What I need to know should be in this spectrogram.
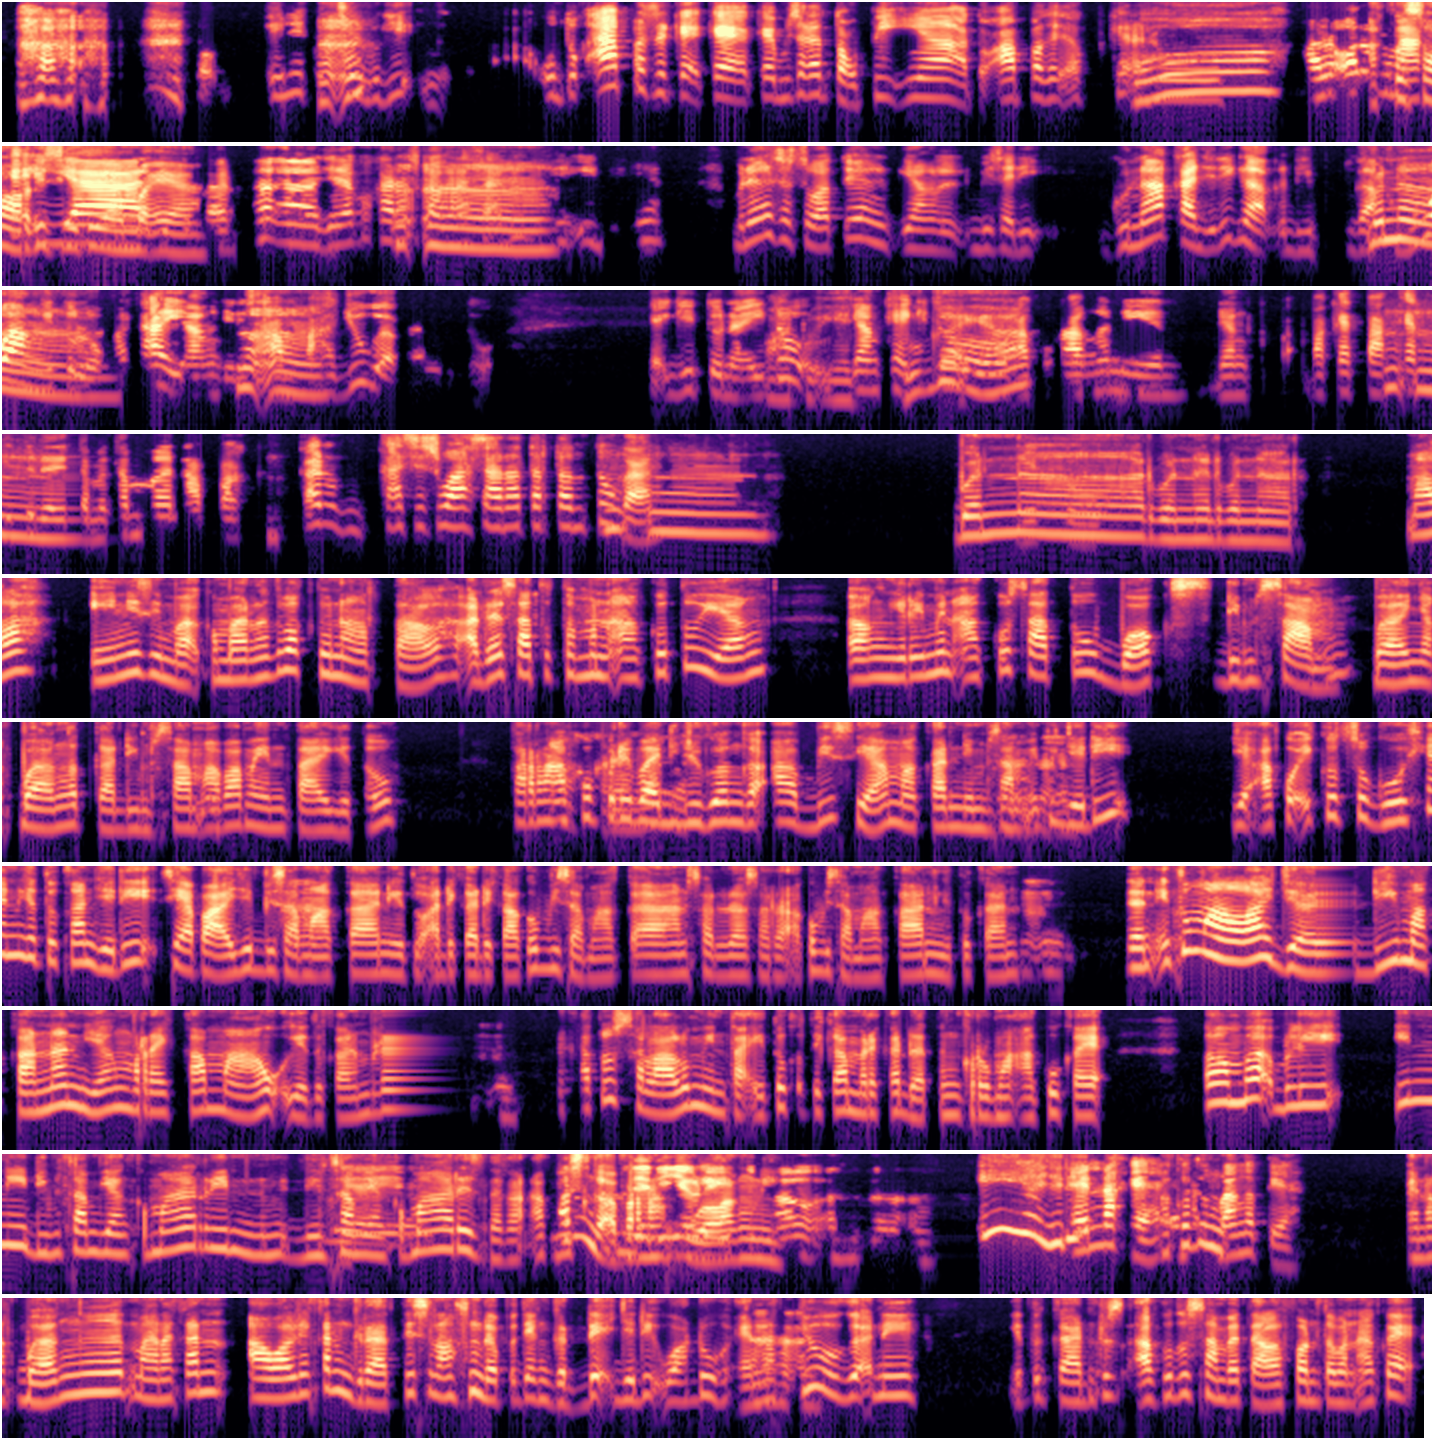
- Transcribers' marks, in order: laugh; other background noise; other noise; distorted speech
- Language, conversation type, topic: Indonesian, unstructured, Bagaimana tradisi keluarga Anda dalam merayakan hari besar keagamaan?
